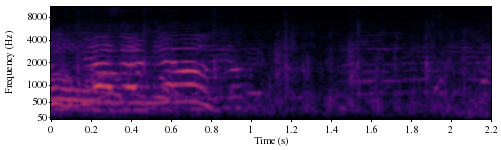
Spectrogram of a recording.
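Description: Mostly speech: a voice calls out a cheerful greeting in the first second, then it drops to quieter outdoor background with faint voices.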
